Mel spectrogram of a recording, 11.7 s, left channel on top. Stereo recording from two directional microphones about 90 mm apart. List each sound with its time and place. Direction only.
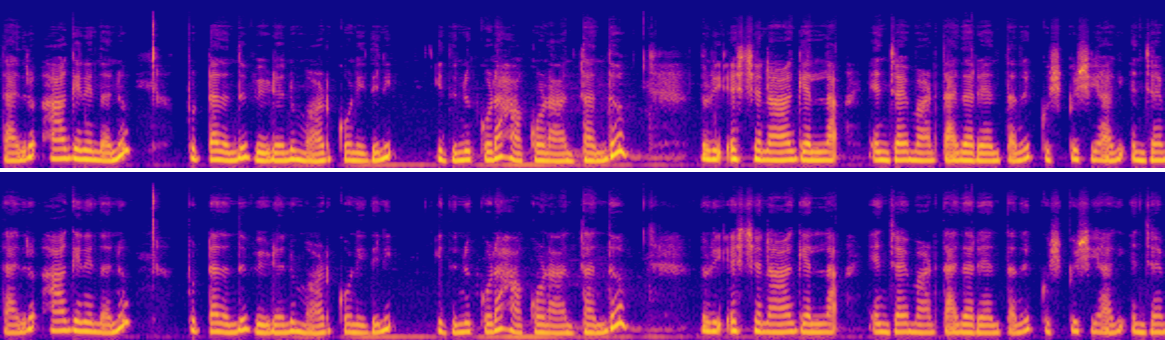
0.0 s speech: 30° left (ahead or behind)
